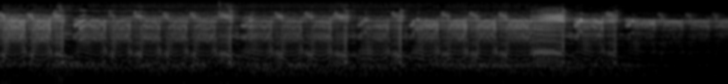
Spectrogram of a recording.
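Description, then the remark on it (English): A male satin bowerbird gives his courtship display call while dancing for a female: a continuous run of rapid, harsh buzzing and chattering notes. It stays fairly loud and steady for about seven seconds, with a sharper crackling burst near the end. “Which this is the sound that matches when the male is giving his dance to the female.”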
